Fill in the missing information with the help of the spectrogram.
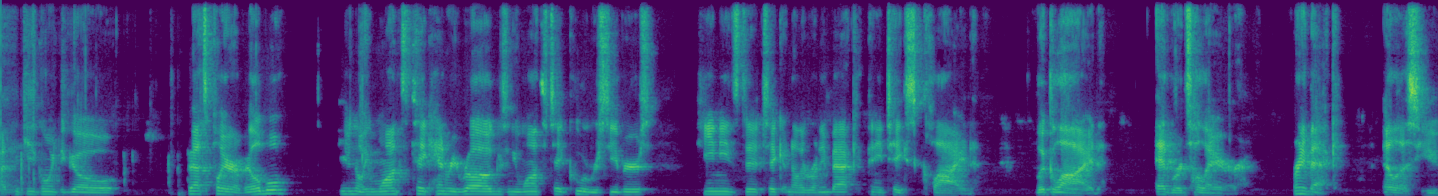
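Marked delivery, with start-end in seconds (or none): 8.7-14.4 deep, bad announcer voice, announcement style. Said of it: "I'm not good at that voice".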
